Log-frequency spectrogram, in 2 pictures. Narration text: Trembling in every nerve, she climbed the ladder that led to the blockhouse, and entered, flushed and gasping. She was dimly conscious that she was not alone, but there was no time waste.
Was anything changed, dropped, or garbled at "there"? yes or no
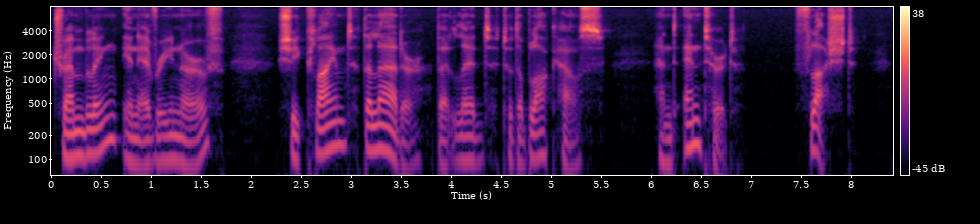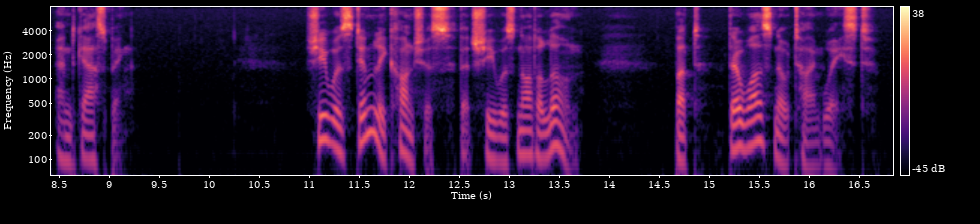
no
